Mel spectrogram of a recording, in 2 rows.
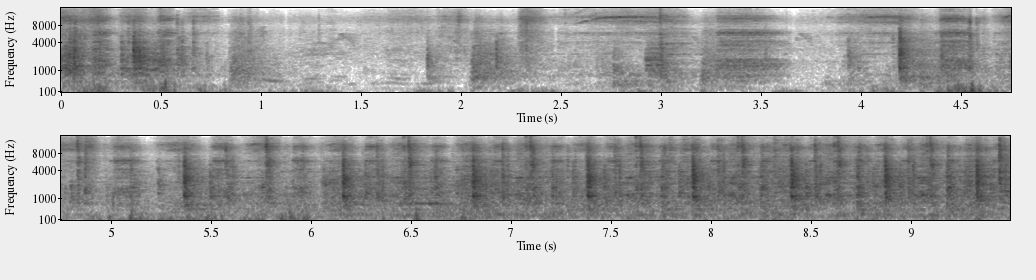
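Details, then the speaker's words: S-1115 single-cylinder rice-mill diesel after rebuild with new piston, test run before warm-up; steady thump with light even clatter, nothing knocking, healthy idle. "मालिक ने कहा कि diesel engine की आवाज पहले की तुलना में बहुत हल्की है"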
